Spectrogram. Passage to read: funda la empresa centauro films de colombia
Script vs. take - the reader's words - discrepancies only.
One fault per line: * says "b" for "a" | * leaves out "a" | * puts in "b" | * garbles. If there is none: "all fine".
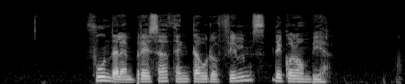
all fine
